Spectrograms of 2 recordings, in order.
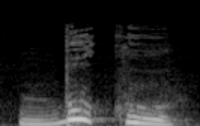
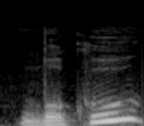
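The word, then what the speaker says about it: beaucoup: you want to use Buu Buu means a lot of it look it looks a bit strange B like that remember you don't pronounce the final P okay and then you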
